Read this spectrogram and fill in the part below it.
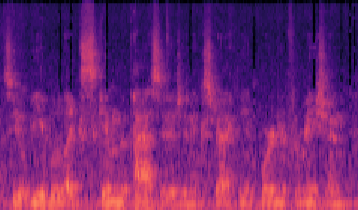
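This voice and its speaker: With audible room echo and noticeable background noise, a man speaks at medium pitch and a fairly quick pace in a monotone, flat intonation. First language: not English. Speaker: test prep tutor. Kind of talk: casual advice session.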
